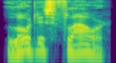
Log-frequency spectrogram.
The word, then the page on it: lotus flower: American English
